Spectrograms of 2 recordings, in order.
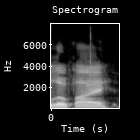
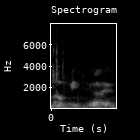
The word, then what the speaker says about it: lo-fi: And I need to turn my cool lo-fi hip-hop radio off. That's on. Wait, isn't it pronounced Lofi? It's lo-fi.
